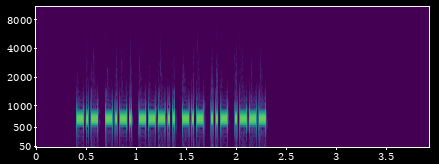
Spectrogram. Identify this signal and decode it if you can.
Morse code, heard as a keyed tone, about 47 wpm, 700 Hz. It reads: KC8KUJ
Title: USA Call Signs - 6 Characters - Repeated 3x - 50wpm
